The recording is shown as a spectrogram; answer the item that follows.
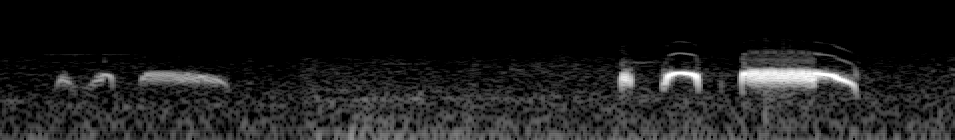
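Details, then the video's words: Lure calls of spotted doves for trapping wild birds in Vietnam: a quieter double coo with a long croo, answered by a louder phrase of quick coos ending in a strong falling croo. "Tiếng cu gáy gọi thúc gù kích mồi tập bổi, kích bổi ức chế gáy nhanh"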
